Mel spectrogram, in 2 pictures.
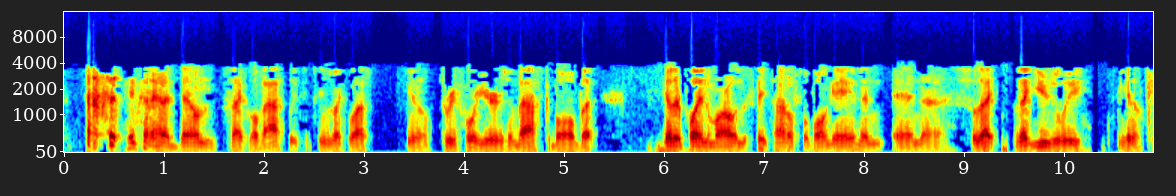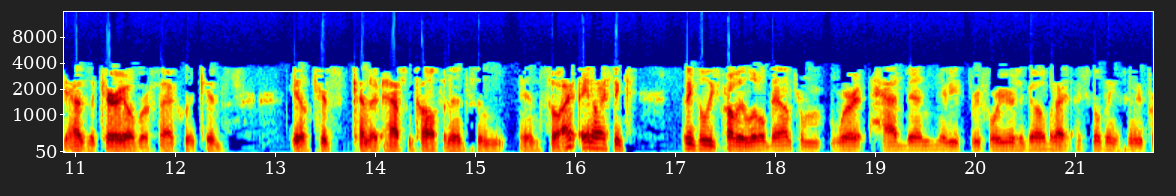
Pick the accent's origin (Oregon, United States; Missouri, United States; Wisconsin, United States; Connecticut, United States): Oregon, United States; Clatskanie; he's from Astoria, I'm from Clatskanie, and so we kind of grew up in a similar, you know, kind of a similar setting.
